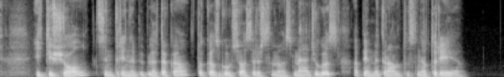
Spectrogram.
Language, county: Lithuanian, Klaipėda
